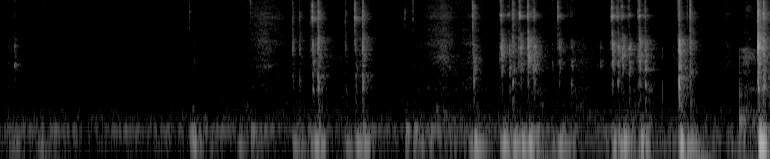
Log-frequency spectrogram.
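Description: Typing on a computer keyboard, with quiet irregular clicks that start sparse and build into faster bursts of keystrokes, fairly close but soft.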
